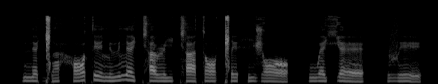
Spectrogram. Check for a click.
present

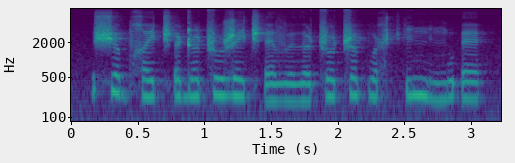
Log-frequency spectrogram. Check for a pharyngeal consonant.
present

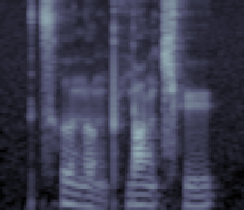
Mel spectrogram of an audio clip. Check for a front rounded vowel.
present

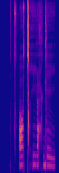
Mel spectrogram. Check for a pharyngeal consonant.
present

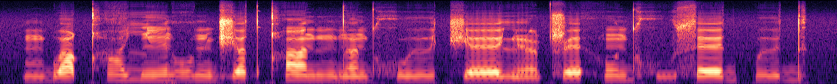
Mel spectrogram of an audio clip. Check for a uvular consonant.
present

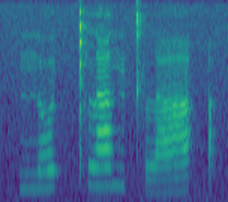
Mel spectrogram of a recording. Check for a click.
absent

